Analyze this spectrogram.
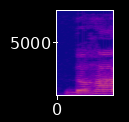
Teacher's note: ਦੁਹਾ ਛੇਤੀ ਉਚਾਰਨ ਕਰਨਾ ਦੋਹਾ ਨਹੀਂ ਕਹਿਣਾ ਹੋੜੇ ਨਾਲ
